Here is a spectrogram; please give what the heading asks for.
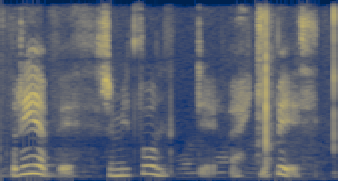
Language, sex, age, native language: Icelandic, female, 9, Icelandic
